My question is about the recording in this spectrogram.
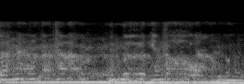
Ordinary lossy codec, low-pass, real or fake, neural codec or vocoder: none; none; fake; codec, 16 kHz, 2 kbps, FreqCodec, smaller model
